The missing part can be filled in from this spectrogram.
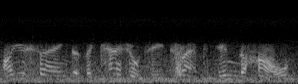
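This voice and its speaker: A man's voice: high voice, animated, moderate pace. A male coastguard operator speaking over a marine VHF radio with clipped, formal radio procedure. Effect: marine VHF radio transmission. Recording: distant radio voice under loud noise.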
